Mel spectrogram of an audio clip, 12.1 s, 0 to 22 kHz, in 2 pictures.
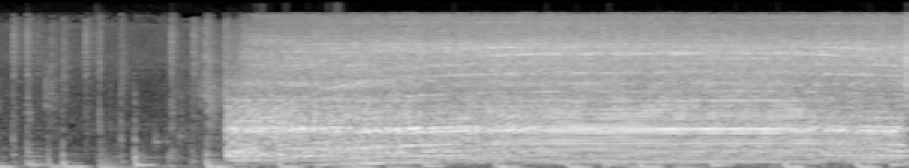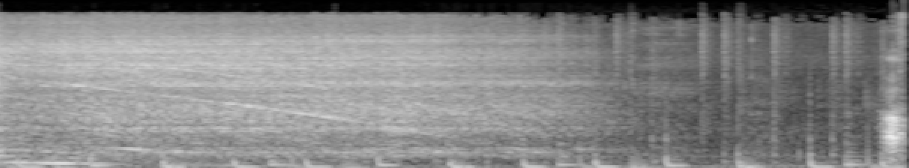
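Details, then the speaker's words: Samsung SC4590 vacuum cleaner motor running: loud, rough high whine with wavering pitch that sags then winds down; carbon brushes ruled out as too long to wear, rotor judged gone, something really wrong with the motor. "After the sound, the rotor is gone. It's not a matter of, that graphite or carbon contacts, because they are very long, usually they are 5 centimeters or something, so it's almost impossible for those contacts to get ruined in a lifetime. But I can hear the sound of the motor. It's something really, really wrong there."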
